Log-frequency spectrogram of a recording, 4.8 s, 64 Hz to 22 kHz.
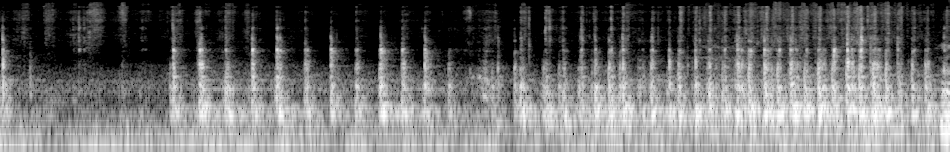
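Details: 2015 Ford Mondeo Mk5 rear shock absorber with top mount, removed and shaken by hand: quick, uneven clattering knocks, two or three a second. The loose, broken-up top mount is the rear rattle the MOT centre couldn't find.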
